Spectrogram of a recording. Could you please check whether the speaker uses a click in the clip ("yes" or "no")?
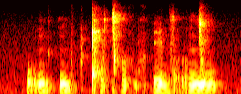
yes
